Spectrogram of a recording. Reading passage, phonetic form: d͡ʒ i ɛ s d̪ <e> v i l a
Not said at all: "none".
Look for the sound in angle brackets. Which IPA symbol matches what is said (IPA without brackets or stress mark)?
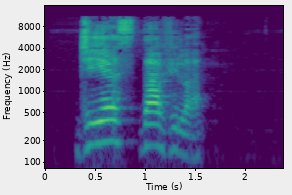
a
